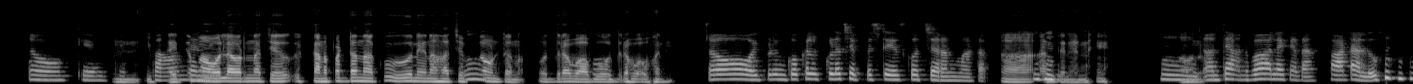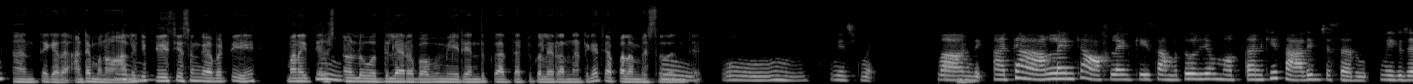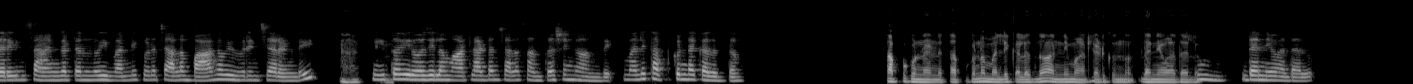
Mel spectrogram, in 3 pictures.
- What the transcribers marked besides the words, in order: giggle; chuckle; giggle; tapping; in English: "ఆల్రెడీ ఫేస్"; in English: "ఆన్‌లైన్‌కి, ఆఫ్‌లైన్‌కి"
- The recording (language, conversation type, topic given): Telugu, podcast, ఆన్‌లైన్, ఆఫ్‌లైన్ మధ్య సమతుల్యం సాధించడానికి సులభ మార్గాలు ఏవిటి?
